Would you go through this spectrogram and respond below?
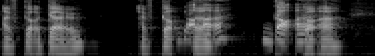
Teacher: we'd have to do the glottal stop and say I've I might he I might say I've got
